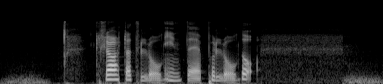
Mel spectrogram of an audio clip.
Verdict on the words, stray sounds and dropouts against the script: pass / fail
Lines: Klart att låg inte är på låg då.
pass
